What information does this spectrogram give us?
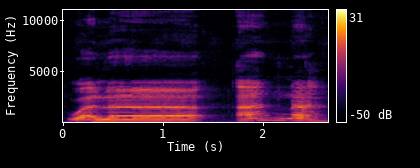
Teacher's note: yang berarti saya itu wajib dibaca pendek. Ini contohnya seperti wala ana lah itu enggak boleh ana, enggak boleh ana. · Lah, yang berarti saya itu wajib dibaca pendek.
